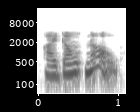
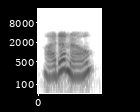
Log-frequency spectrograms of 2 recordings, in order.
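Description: First: Each word is pronounced fully and distinctly. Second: The words run together in a reduced form. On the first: "Clear pronunciation is" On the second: "Relaxed pronunciation begins to sound like"

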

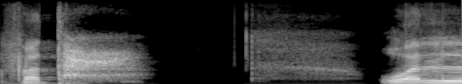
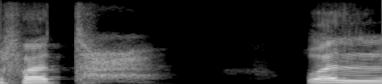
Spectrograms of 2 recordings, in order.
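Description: No difference in how they are said.

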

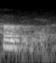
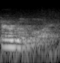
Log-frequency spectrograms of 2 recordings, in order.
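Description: First: The word begins with an h sound. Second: The word begins with no h sound. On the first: The speaker calls it wrong. "And not herbivore" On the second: The speaker calls it right. "when I say the word, I would say herbivore"

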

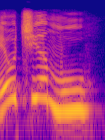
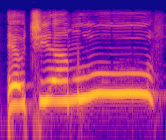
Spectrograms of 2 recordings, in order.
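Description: First: The stress falls on the usual syllable. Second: The stress falls on a shifted syllable. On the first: The speaker calls it right. "É eu te amo" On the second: The speaker calls it wrong. "A pessoa diz assim, ó"

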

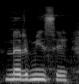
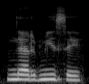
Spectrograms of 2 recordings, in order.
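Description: The two takes are said the same way.

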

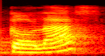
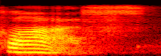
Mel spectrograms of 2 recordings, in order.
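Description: First: An extra vowel follows the first consonant. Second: No extra vowel follows the first consonant. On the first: The speaker calls it wrong. "mình không đọc là class" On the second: The speaker calls it right. "mình đọc là class"

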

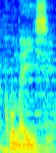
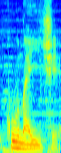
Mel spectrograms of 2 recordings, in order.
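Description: First: The consonant before the final vowel is 's'. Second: The consonant before the final vowel is 'ch'. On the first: The speaker calls it wrong. "а не кунаиси" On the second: The speaker calls it right. "лучше звучит"

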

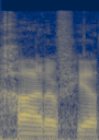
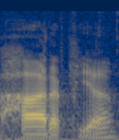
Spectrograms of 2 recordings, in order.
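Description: First: The middle consonant is an F sound. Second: The middle consonant is a P sound. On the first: The speaker calls it wrong. "Nie harfia" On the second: The speaker calls it right. "tylko harpia"

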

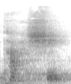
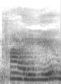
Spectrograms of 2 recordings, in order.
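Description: First: The double-L is said like an 'sh' sound. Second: The double-L is said like a 'y' sound.

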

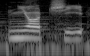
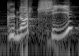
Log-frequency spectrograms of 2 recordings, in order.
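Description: First: The word begins without any G sound. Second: The word begins with a hard G sound. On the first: "but without the G" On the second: "as uh, Germans like to call them normally"

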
